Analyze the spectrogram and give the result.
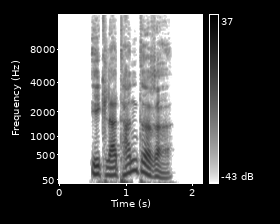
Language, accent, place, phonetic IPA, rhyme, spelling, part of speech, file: German, Germany, Berlin, [eklaˈtantəʁə], -antəʁə, eklatantere, adjective, De-eklatantere.ogg
- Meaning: inflection of eklatant: 1. strong/mixed nominative/accusative feminine singular comparative degree 2. strong nominative/accusative plural comparative degree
